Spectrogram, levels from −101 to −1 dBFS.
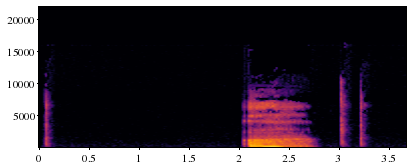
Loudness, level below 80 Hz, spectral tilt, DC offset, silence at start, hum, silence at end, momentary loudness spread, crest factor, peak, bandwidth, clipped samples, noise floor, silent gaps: -23 LUFS; -66 dBFS; -6.5 dB/octave; under 0.1%; 2.1 s; none; 0.65 s; 24 LU; 22 dB; -8 dBFS; 10.5 kHz; under 0.1%; -88 dBFS; none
